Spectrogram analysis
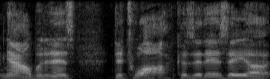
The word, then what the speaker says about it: Detroit: this up too so detroit is actually a french word so it's actually supposed to be pronounced de choir so it is the detroit uh lions right so detroit we obviously all say detroit now but it is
